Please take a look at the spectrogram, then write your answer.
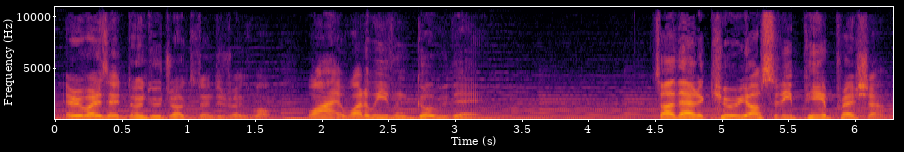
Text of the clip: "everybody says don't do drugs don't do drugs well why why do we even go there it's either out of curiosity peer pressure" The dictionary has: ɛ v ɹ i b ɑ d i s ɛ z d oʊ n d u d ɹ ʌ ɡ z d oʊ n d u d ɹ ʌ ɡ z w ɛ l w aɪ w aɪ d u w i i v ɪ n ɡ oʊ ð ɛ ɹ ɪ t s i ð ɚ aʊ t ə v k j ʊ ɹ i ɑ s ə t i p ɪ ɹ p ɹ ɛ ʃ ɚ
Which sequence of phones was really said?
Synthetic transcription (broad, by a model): ɛ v ɹ i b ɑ d i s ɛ d oʊ n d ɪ d ɹ ʌ ɡ z d oʊ n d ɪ d ɹ ʌ ɡ z w ɛ l w aɪ w aɪ d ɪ w i i v ɪ n ɡ oʊ ð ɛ ɹ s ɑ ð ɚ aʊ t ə k j ʊ ɹ i ɑ s ə t i p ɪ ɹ p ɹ ɛ ʃ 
